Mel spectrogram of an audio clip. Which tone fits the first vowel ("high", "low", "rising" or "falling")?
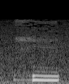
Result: low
